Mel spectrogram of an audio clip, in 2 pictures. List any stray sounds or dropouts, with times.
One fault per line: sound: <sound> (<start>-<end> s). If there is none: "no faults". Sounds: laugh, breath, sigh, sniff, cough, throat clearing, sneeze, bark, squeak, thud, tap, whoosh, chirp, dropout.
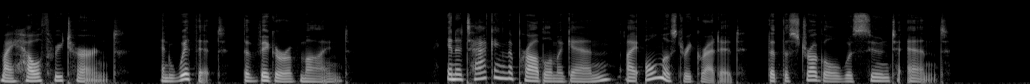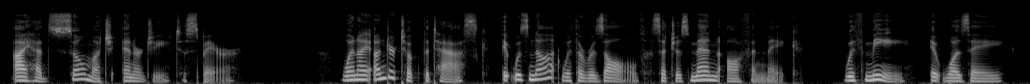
no faults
